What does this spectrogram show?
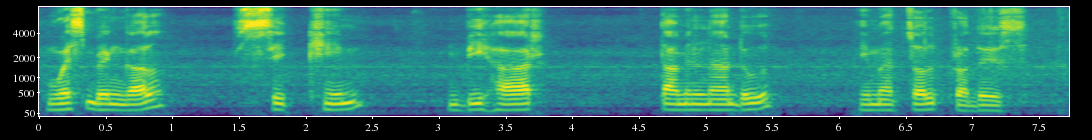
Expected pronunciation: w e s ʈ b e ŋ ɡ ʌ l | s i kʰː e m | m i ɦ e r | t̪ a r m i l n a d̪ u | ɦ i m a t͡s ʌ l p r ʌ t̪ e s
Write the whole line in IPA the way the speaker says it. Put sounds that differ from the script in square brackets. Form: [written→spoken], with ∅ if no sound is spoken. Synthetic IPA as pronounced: w e s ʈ b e ŋ ɡ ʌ l | s i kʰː [e→i] m | [m→b] i ɦ [e→a] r | t̪ a [r→∅] m i l n a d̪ u | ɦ i m a t͡s ʌ l p r ʌ [t̪→d̪] e s

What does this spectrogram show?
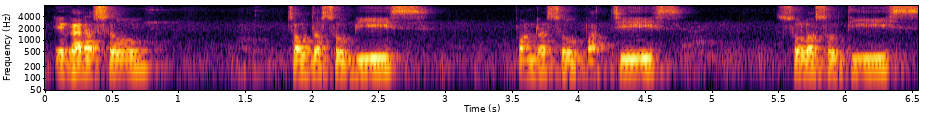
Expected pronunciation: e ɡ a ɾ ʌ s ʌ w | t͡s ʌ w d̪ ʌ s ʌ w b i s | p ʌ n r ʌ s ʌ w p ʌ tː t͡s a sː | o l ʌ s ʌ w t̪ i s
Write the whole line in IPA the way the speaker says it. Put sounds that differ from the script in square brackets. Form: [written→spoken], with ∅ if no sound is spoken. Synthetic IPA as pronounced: e ɡ a ɾ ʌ s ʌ w | t͡s ʌ w d̪ ʌ s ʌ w b i s | p ʌ n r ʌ s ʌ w p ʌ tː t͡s [a→i] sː | o l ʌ s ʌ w t̪ i s

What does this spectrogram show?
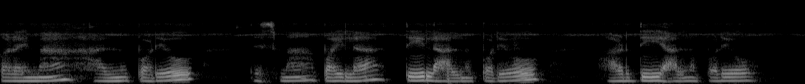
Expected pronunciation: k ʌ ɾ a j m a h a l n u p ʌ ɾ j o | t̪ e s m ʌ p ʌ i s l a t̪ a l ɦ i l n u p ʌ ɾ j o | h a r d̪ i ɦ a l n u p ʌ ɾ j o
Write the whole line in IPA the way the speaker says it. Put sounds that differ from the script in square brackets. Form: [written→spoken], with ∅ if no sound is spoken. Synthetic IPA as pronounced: k ʌ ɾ a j m a h a l n u p ʌ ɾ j o | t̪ e s m [ʌ→a] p ʌ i [s→∅] l a t̪ [a→e] l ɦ [i→a] l n u p ʌ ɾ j o | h [a→ʌ] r d̪ i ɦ a l n u p ʌ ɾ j o

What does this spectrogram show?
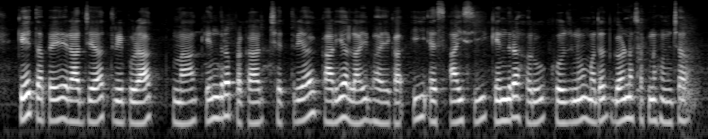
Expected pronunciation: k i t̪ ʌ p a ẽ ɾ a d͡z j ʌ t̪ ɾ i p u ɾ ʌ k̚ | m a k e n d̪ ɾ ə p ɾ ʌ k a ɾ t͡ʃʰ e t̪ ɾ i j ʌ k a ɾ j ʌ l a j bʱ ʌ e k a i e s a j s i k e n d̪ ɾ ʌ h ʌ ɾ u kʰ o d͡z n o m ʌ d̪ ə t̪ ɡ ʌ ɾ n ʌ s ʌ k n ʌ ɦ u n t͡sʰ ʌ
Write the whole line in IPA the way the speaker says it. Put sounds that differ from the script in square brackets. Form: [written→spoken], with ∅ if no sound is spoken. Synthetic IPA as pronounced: k [i→e] t̪ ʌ p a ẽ ɾ a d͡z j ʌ t̪ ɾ i p u ɾ [ʌ→a] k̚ | m a k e n d̪ ɾ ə p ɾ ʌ k a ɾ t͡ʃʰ e t̪ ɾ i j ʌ k a ɾ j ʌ l a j bʱ ʌ e k a i e s a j s i k e n d̪ ɾ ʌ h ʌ ɾ u kʰ o d͡z n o m ʌ d̪ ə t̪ ɡ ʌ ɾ n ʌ s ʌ k n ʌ ɦ u n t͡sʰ ʌ

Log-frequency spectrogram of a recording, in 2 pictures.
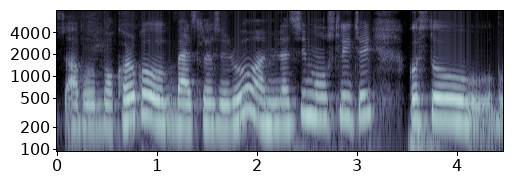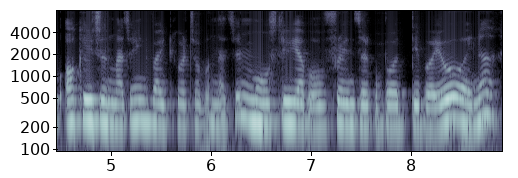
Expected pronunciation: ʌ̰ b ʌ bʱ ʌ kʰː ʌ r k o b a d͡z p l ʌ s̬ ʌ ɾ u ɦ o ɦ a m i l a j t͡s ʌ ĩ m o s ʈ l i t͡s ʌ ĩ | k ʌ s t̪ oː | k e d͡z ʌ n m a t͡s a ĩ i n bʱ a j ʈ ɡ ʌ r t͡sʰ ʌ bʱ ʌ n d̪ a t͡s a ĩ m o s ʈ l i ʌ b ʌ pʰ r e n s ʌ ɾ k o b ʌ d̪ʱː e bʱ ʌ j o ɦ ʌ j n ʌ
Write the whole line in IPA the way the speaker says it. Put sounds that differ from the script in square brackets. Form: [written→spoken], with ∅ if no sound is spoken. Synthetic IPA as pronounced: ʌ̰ b ʌ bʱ ʌ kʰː ʌ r k o b a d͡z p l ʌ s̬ ʌ ɾ u ɦ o ɦ a m i l a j t͡s ʌ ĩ m o s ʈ l i t͡s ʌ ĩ | k ʌ s t̪ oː | k e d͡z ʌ n m a t͡s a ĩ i n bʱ a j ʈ ɡ ʌ r t͡sʰ ʌ bʱ ʌ n d̪ a t͡s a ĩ m o s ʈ l i ʌ b ʌ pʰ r e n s ʌ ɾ k o b ʌ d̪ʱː e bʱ ʌ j o ɦ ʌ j n ʌ

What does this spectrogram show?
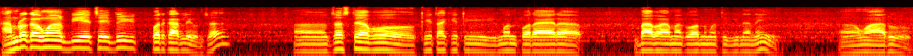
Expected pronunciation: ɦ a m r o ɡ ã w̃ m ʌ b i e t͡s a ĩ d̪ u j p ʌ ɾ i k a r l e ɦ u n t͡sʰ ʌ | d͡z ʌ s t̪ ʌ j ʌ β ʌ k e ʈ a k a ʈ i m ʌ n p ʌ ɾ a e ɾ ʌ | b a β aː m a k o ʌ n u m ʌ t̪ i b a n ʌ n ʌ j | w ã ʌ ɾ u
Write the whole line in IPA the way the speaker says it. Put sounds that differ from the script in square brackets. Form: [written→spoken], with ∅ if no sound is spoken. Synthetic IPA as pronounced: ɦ a m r o ɡ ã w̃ m [ʌ→a] b i e t͡s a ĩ d̪ u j p ʌ ɾ i k a r l e ɦ u n t͡sʰ ʌ | d͡z ʌ s t̪ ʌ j ʌ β ʌ k e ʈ a k [a→e] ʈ i m ʌ n p ʌ ɾ a e ɾ ʌ | b a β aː m a k o ʌ n u m ʌ t̪ i b [a→i] n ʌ n ʌ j | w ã ʌ ɾ u

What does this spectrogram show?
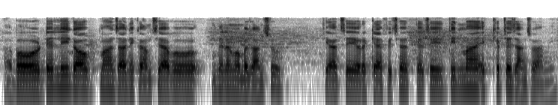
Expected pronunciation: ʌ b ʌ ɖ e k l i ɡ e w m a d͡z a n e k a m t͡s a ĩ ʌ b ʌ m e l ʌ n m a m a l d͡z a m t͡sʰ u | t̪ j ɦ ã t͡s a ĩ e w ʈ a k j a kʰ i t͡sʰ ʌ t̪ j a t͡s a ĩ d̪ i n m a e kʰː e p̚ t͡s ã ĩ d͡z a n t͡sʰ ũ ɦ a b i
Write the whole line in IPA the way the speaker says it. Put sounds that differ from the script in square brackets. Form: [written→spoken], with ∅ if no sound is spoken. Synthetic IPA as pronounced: ʌ b ʌ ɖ e [k→∅] l i ɡ [e→a] w m a d͡z a n e k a m t͡s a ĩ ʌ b ʌ m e l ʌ n m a m a [l→∅] d͡z a [m→n] t͡sʰ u | t̪ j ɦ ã t͡s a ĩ e w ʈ a k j a [kʰ→pʰ] i t͡sʰ ʌ t̪ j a t͡s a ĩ d̪ i n m a e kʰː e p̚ t͡s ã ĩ d͡z a n t͡sʰ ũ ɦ a [b→m] i

